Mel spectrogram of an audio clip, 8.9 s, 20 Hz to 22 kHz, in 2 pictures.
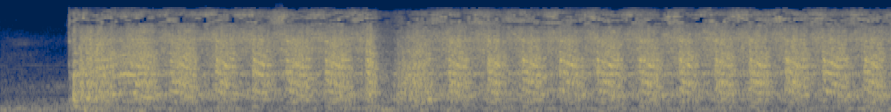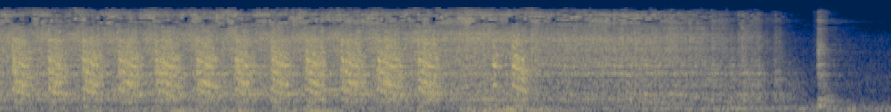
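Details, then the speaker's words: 1964 Plymouth Belvedere slant six, three-on-the-tree, sat about 20 years: steady cranking with even compression pulses near 160 a minute, no firing; coil wire arcing to the inner fender, leaky coil wire suspected; crank no start, possibly weak spark. "so I guess this is a leaky coil wire so I made another one it probably needs all new plug wires but I just made the coil wire so maybe that's why it's not getting spark to the spark plugs"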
